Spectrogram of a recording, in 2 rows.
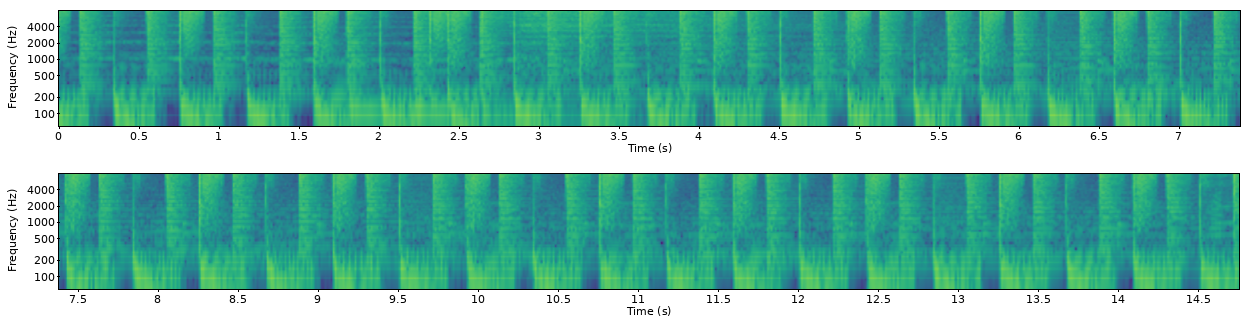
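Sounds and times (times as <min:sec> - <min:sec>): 
disco style music on a Yamaha Genos keyboard: 0:00.0 - 0:14.7.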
